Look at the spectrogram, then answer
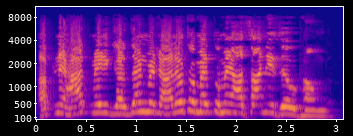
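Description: A grieving older father, gentle and patient, speaking in tender, pleading words, as a preacher voices him in his sermon. The voice is strikingly high and piercingly bright. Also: animated, heavily acted.

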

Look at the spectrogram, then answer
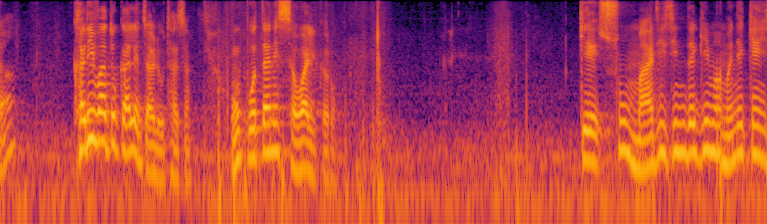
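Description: A seventeen-year-old young man giving a religious sermon to a gathering, telling the story with animated delivery and rhetorical questions. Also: high-pitched, a little hiss or hum. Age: 17, teenage. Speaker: majlis preacher.

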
